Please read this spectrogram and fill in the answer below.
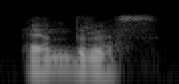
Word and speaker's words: Andres: Andros. Andress. Yeah. Yeah. It's right pronunciation. Andress.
